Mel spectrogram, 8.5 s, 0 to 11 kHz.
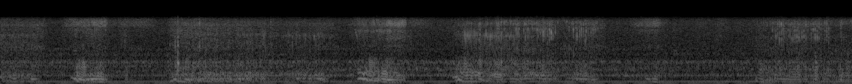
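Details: Snoring during sleep: irregular rattling snores, roughly 20 a minute, over a steady low room hum.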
